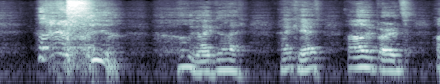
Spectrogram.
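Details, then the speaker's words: Adult sneezing loudly and repeatedly while resting in a bathtub with wine after being out in the rain, nose burning: a loud sneeze, then gasping, voiced catches of breath building to more sneezes; a run of repeated sneezing. "I'm waking up the neighbors with my loud sneezes. I gotta be quiet."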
